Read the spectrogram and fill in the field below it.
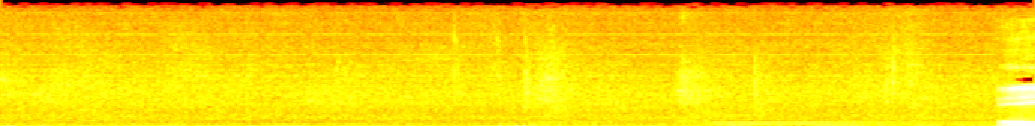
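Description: A man speaks quietly and slowly through a microphone.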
